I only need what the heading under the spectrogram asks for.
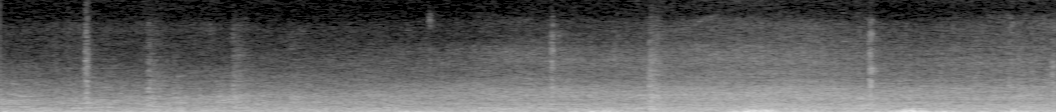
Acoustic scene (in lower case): residential area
